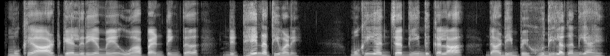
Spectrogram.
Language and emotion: Sindhi, disgusted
